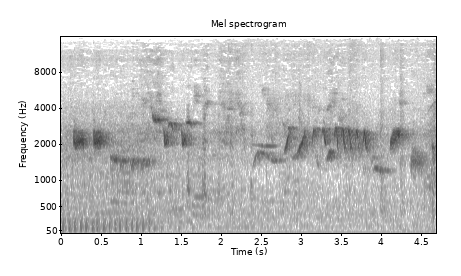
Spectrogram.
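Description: Several small birds chirping and singing in short repeated phrases, with a quick trill about three seconds in. A low, rapid pulsing hum is under the calls in the first second, then fades.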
